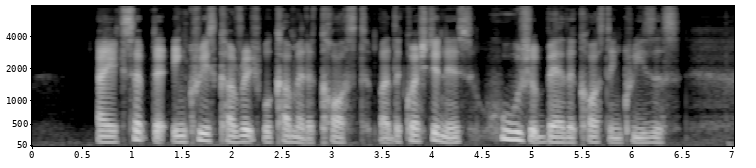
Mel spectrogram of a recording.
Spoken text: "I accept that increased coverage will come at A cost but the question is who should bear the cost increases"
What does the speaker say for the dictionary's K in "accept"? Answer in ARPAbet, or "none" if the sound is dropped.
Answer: K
